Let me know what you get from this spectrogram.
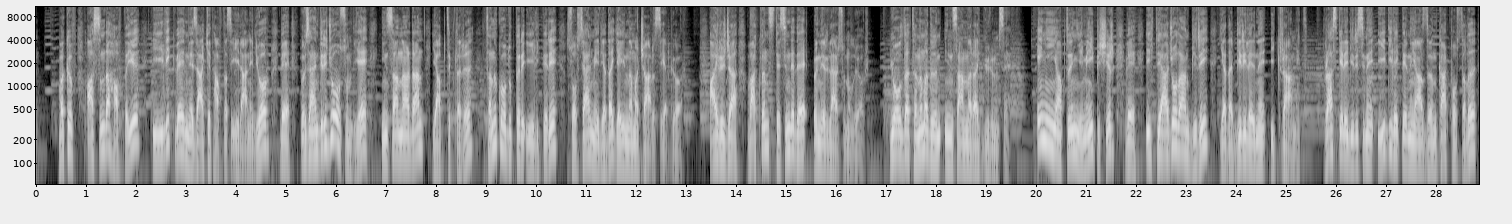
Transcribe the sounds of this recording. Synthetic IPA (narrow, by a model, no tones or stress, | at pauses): vakɯfaslˠɯnd̪aɦaft̪ʰajɯ | ijilʲicvɛne̞zaːcʰɛt̪ha̰ft̪ʰasɯḭjlʲa̰ːne̞d̪ijo̞ɾvɛø̞zænd̪iɾid͡ʒio̞lˠsund̪ijɛ | insanlˠaɾd̪anjapt̪ʰɯklˠaɾɯ | t̪ʰanɯko̞lˠd̪uklˠaɾɯʔijilʲiclʲe̞ɾi | so̞sjalʲmed̪jad̪ajajɯnlˠamat͡ʃʰa̰ːɾɯ̰sɯja̰pʰɯjo̞̰ɾ̥ | ajɾɯd͡ʒavakfɯnsi̥t̪ʰe̞sind̪ɛd̪ɛø̞ne̞ɾilʲæ̰ɾsunṵlˠṵjo̰ɾ̥ | jo̞lˠd̪at̪ʰanɯmad̪ɯːninsanlˠaɾaɟylʲymsɛ̰ | ænijijap̚t̪ʰɯːnje̞me̞jipiʃiɾvɛiçt̪ʰijaːd͡ʒɯo̞lˠanbiɾi | jad̪abiɾilʲe̞ɾinɛicɾa̰ːmɛ̰t̪ | ɾascelʲɛbiɾisinɛʔijid̪ilʲɛclʲeɾinijazd̪ɯːnkʰaɾt̪̚pʰo̞st̪ʰalˠɯ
